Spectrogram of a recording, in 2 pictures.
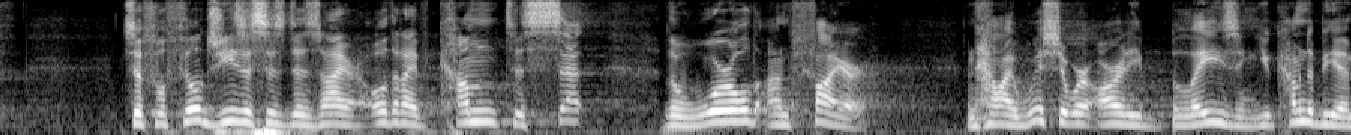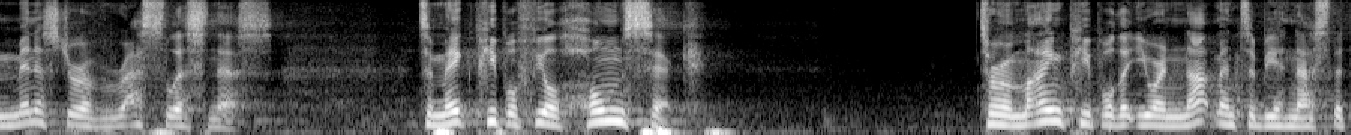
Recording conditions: large echoing room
